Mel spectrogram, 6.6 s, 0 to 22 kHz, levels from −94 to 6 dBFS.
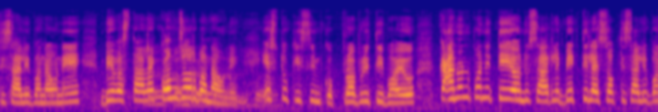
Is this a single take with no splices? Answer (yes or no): yes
